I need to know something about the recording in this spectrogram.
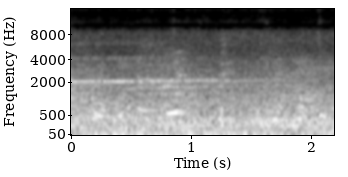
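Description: Steady low background din with faint scattered voices, and a thin steady high tone that fades out about one and a half seconds in.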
